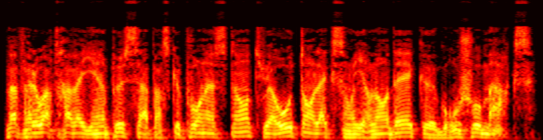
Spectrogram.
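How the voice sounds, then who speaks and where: Man doing a gruff, kindly old cop. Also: low voice, steady tone, normal speed, no echo, studio quality. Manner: gruff, fatherly.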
